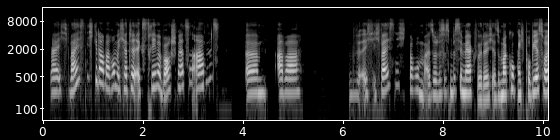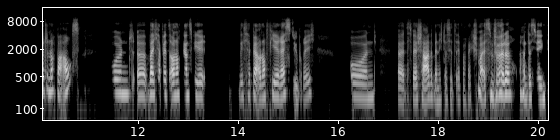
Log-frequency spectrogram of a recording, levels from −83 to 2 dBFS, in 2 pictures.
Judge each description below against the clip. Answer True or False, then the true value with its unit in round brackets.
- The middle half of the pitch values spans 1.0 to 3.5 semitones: False (4.6 semitones)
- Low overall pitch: False (210 Hz)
